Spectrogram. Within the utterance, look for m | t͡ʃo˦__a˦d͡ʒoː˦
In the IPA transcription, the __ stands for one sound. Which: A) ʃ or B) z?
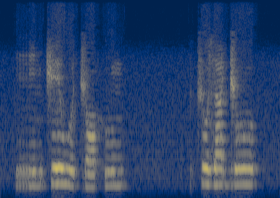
B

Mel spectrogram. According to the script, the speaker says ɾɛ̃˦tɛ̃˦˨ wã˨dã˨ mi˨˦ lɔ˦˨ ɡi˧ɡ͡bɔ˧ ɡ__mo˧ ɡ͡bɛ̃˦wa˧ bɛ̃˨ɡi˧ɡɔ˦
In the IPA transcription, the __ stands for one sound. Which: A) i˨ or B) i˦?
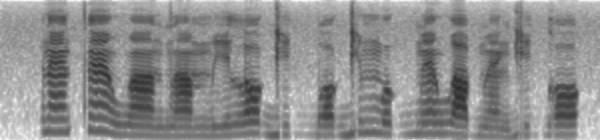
B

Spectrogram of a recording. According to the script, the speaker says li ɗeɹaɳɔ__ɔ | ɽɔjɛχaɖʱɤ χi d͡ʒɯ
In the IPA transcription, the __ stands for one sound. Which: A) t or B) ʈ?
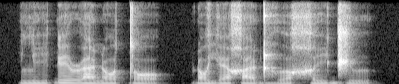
A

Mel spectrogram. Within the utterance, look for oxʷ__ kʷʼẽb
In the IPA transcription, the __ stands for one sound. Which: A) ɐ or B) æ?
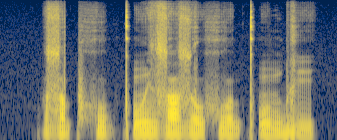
B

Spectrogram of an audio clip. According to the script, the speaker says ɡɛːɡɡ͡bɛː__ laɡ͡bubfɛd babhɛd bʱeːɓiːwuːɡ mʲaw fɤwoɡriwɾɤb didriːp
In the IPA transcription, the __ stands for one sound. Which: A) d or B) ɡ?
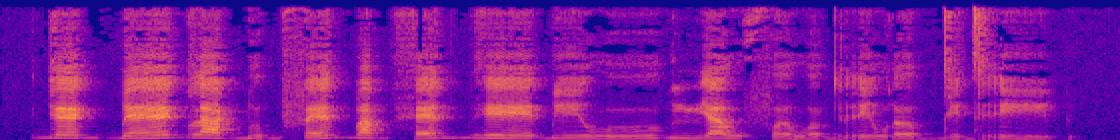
B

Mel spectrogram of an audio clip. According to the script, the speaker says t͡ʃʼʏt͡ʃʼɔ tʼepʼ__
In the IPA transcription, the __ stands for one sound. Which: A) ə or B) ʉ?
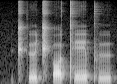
B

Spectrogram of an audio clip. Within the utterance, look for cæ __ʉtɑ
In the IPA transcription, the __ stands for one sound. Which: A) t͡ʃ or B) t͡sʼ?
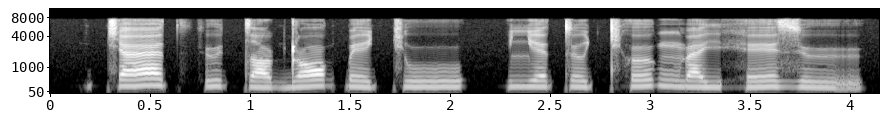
B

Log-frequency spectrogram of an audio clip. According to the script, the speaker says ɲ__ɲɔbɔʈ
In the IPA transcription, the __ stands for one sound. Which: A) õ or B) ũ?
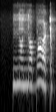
A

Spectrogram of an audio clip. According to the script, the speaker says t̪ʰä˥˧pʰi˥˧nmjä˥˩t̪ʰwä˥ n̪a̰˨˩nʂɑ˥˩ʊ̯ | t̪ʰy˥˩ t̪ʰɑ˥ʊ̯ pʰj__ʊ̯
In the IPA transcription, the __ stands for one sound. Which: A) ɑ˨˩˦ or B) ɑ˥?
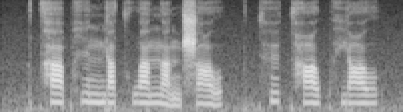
B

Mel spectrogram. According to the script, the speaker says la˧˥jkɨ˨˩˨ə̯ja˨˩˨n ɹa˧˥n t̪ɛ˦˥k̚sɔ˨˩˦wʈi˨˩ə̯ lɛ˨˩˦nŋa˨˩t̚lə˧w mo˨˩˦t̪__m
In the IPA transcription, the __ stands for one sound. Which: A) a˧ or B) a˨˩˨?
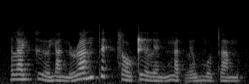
A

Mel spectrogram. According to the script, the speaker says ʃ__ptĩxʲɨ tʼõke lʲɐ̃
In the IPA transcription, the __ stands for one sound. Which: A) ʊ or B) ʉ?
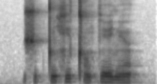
B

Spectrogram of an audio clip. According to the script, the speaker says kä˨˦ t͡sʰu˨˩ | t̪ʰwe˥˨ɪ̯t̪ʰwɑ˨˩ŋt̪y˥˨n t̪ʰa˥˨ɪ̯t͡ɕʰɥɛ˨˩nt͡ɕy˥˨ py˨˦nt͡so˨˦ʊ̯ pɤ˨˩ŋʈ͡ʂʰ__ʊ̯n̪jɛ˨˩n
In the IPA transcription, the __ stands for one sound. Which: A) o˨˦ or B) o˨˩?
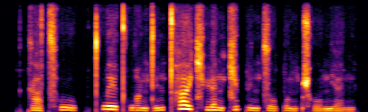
A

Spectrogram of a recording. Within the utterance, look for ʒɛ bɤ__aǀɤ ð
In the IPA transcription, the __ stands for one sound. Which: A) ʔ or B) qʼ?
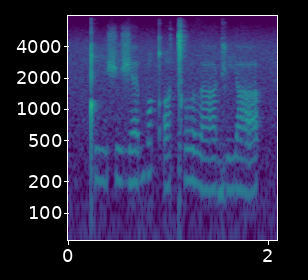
B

